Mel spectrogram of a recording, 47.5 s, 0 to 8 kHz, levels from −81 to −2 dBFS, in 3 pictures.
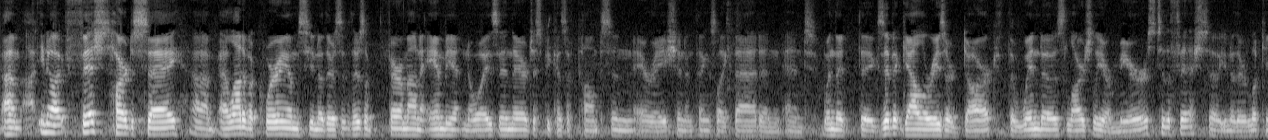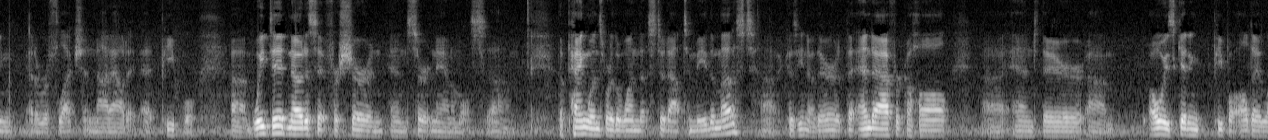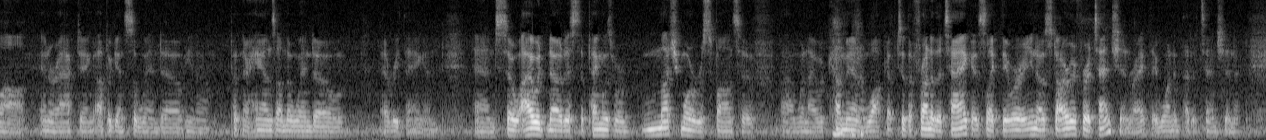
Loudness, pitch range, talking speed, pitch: -19 LUFS, 105-130 Hz, 210 wpm, 115 Hz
